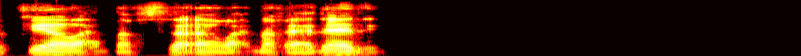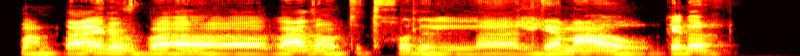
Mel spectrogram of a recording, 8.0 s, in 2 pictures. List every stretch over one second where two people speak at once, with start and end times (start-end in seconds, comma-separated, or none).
none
